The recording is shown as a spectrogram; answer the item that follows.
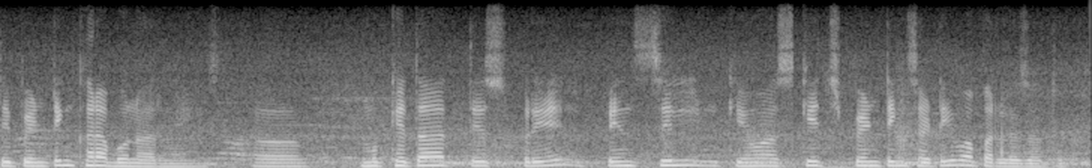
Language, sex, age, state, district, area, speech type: Marathi, male, 18-30, Maharashtra, Nanded, rural, spontaneous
